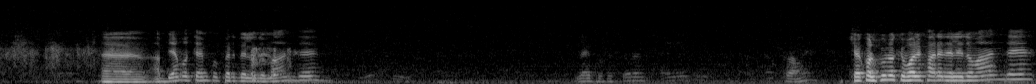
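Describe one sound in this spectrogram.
A young man speaks calmly into a microphone, heard through a loudspeaker.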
